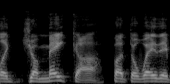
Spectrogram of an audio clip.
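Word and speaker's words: D'yer Mak'er: actually call it Jamaica, but the way they pronounce it with D maker.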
